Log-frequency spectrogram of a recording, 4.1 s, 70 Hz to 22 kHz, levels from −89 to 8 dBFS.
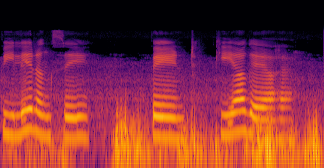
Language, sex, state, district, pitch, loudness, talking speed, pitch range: Hindi, female, Chandigarh, Chandigarh, 215 Hz, -15 LUFS, 105 wpm, 200-235 Hz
